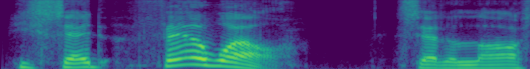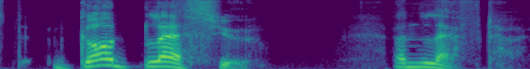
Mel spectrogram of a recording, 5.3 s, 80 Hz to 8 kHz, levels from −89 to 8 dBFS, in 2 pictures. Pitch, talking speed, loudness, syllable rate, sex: 170 Hz, 135 wpm, -18 LUFS, 3.9 syllables/s, male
